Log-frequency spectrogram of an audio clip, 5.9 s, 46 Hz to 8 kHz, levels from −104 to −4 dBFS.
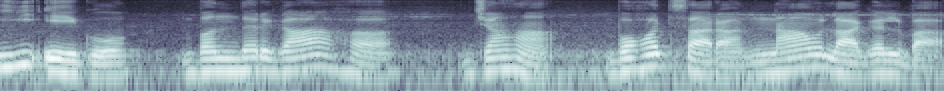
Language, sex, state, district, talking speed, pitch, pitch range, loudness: Bhojpuri, male, Bihar, East Champaran, 100 wpm, 140 Hz, 120-155 Hz, -17 LUFS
